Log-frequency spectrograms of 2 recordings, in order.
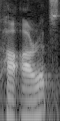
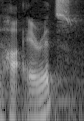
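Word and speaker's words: הָאָרֶץ: So we would think ha-eretz, but this is just an irregularity where eretz becomes aretz. So this is correct. And yeah, it is easier to pronounce ha-aretz than ha-eretz. It's a little less of an awkward stop. So that may be the reason.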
